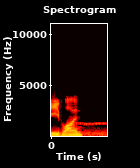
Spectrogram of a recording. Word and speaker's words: Evelyn: grandmother was called evelyn but it's that's not how you're supposed to pronounce it i don't think i can't he's supposed to pronounce the eve line but everyone always says evelyn so yeah hey i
